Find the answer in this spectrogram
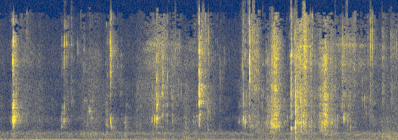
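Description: Close-miked chewing of fried green beans: irregular soft crunches and wet mouth clicks over a faint steady low hum.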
